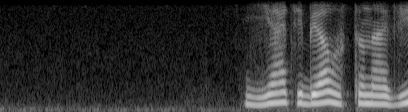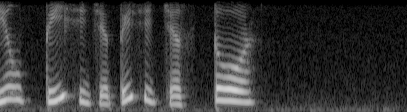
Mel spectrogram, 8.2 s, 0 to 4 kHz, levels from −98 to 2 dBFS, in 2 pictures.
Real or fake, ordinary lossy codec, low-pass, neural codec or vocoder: real; Opus, 24 kbps; 3.6 kHz; none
